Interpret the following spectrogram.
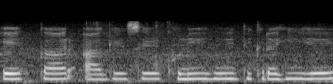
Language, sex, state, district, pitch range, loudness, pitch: Hindi, female, Chhattisgarh, Bilaspur, 250-260 Hz, -16 LUFS, 255 Hz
